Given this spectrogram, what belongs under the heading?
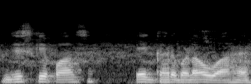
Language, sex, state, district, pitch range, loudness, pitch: Hindi, male, Haryana, Rohtak, 105-120 Hz, -14 LUFS, 110 Hz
